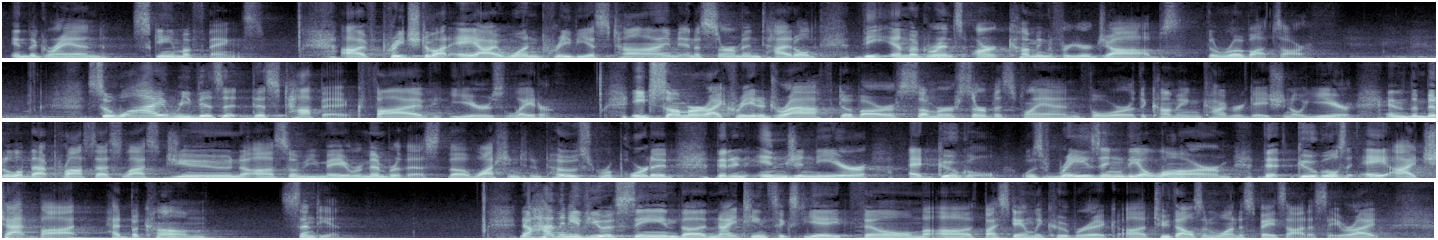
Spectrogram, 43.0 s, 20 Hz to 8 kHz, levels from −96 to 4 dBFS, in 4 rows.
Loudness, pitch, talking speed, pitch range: -19 LUFS, 125 Hz, 150 wpm, 105-150 Hz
